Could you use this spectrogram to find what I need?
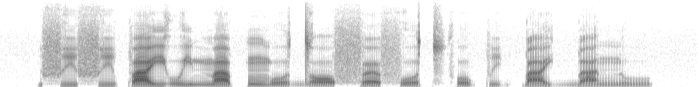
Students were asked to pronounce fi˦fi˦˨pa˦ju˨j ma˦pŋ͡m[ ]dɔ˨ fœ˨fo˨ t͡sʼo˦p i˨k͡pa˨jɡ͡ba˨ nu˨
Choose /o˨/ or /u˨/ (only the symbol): o˨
